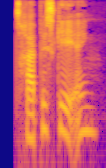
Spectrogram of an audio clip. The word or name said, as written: træbeskæring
